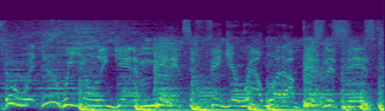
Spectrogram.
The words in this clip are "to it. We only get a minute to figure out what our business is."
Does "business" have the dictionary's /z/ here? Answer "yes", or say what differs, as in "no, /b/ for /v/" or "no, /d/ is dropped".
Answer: yes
